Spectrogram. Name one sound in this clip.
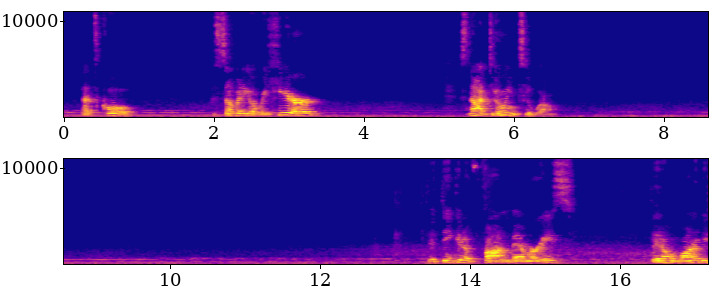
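A woman speaks calmly and close by, with pauses.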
